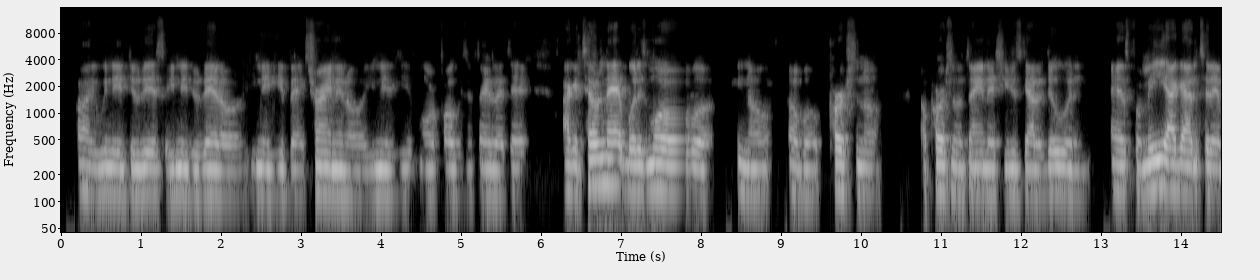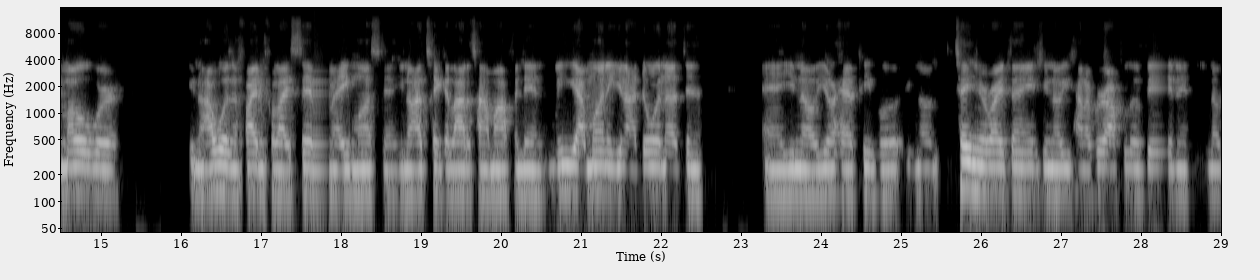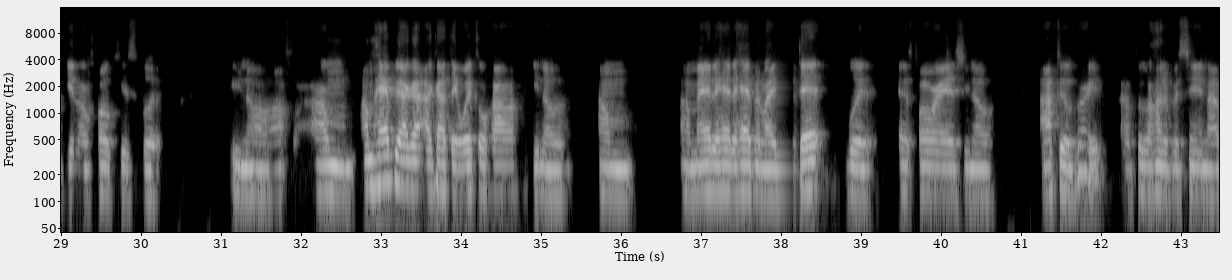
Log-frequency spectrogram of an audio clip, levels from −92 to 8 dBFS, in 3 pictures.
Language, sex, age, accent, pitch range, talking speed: English, male, 20-39, American, 115-125 Hz, 220 wpm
